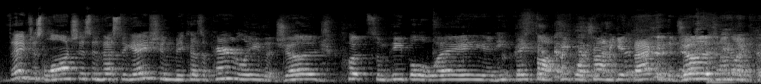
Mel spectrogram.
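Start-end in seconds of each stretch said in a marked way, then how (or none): none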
